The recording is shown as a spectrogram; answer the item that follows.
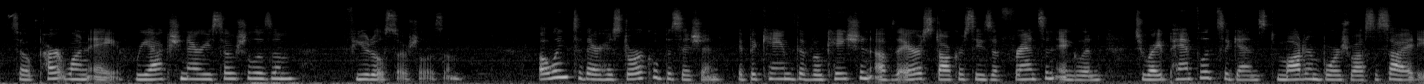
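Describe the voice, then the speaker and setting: This woman is soft-spoken, with a high pitch, fairly even intonation and a moderate pace. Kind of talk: audiobook reading.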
